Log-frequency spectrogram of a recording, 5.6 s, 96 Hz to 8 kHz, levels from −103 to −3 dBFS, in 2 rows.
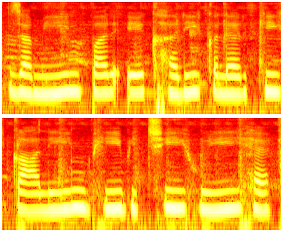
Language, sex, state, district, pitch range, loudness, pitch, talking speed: Hindi, female, Uttar Pradesh, Lucknow, 215-230 Hz, -14 LUFS, 225 Hz, 120 wpm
